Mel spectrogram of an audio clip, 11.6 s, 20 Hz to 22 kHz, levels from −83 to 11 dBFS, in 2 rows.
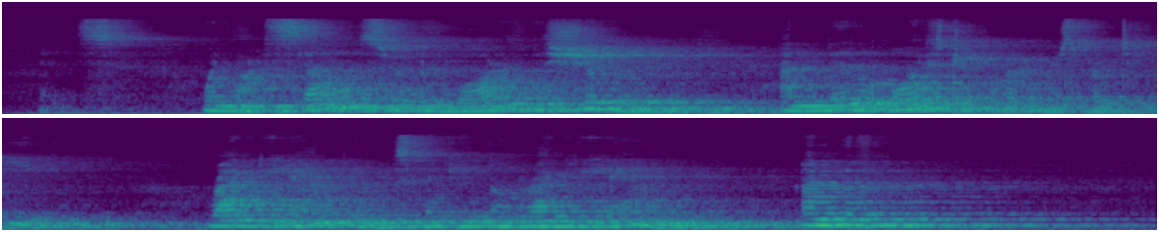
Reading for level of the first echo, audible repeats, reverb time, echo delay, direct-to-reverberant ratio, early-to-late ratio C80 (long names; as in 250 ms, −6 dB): −23.0 dB, 1, 2.9 s, 704 ms, −3.5 dB, 1.0 dB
